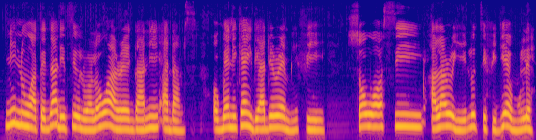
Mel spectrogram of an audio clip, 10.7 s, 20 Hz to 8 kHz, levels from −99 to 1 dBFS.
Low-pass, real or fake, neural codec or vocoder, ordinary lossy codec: none; real; none; none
